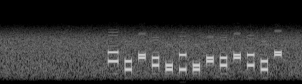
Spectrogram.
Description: Multi-frequency trunk signalling (R1, as on North American trunks), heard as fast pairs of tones, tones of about 70 ms. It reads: KP 20517165082 ST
